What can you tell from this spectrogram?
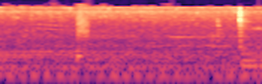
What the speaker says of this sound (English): she's frying up quite nicely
